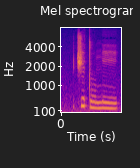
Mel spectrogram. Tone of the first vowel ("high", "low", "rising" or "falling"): high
